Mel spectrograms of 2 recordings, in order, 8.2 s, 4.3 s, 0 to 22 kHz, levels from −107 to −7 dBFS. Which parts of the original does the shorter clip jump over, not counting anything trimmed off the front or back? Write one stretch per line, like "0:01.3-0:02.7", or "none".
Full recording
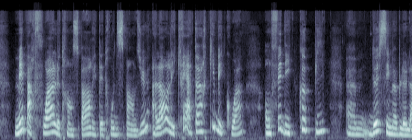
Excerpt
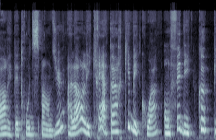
0:04.9-0:05.3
